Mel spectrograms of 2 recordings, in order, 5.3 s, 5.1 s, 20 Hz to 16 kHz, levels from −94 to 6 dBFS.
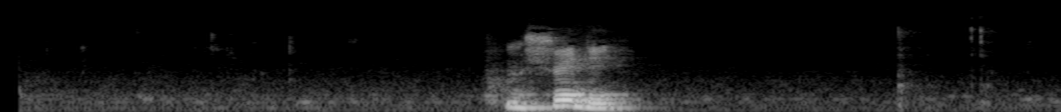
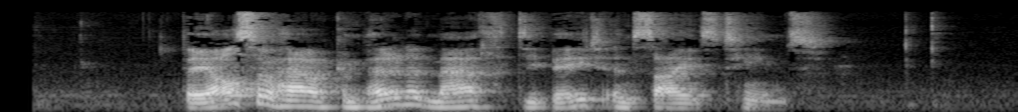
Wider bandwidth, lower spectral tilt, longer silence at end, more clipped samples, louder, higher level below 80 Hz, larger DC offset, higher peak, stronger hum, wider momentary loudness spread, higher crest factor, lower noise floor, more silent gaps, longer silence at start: second, 6.8 kHz vs 11.5 kHz; first, -9 dB/octave vs -3.5 dB/octave; first, 2.15 s vs 1 s; neither; second, -23 LUFS vs -18 LUFS; about the same, -58 dBFS vs -62 dBFS; neither; second, -10 dBFS vs -2 dBFS; neither; about the same, 13 LU vs 14 LU; about the same, 20 dB vs 18 dB; first, -65 dBFS vs -55 dBFS; neither; first, 2.45 s vs 0.95 s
